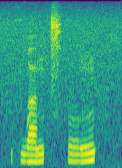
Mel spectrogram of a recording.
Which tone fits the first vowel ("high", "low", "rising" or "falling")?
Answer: rising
